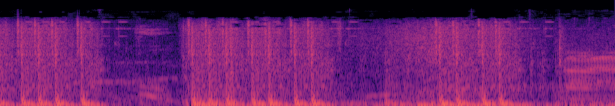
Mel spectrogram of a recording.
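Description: Rapid bursts of automatic gunfire from a video game, loud and continuous, with brief gaps between volleys and a Portuguese-speaking voice faintly underneath.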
